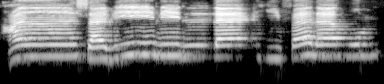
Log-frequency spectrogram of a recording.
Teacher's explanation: seharusnya dia nggak usah sampai terlalu panjang gitu. Sekali ketukan aja.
